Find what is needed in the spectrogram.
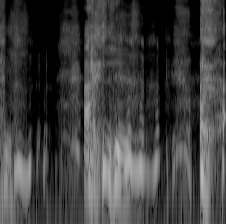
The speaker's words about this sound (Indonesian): Ih, batuk.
